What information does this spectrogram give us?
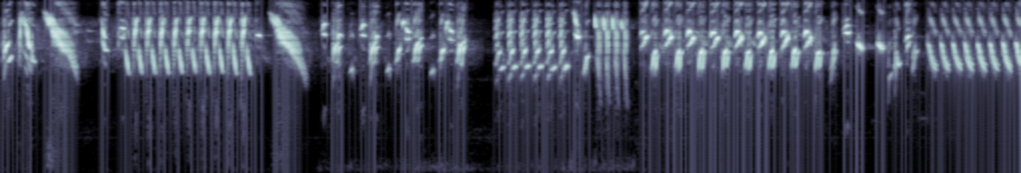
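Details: European goldfinch singing a fast, varied twittering song of high, sharply rising and falling notes, with dense buzzy trills and short downward-sweeping slurs, almost without pause.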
